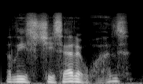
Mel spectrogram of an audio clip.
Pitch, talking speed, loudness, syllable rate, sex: 110 Hz, 250 wpm, -16 LUFS, 5.0 syllables/s, male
